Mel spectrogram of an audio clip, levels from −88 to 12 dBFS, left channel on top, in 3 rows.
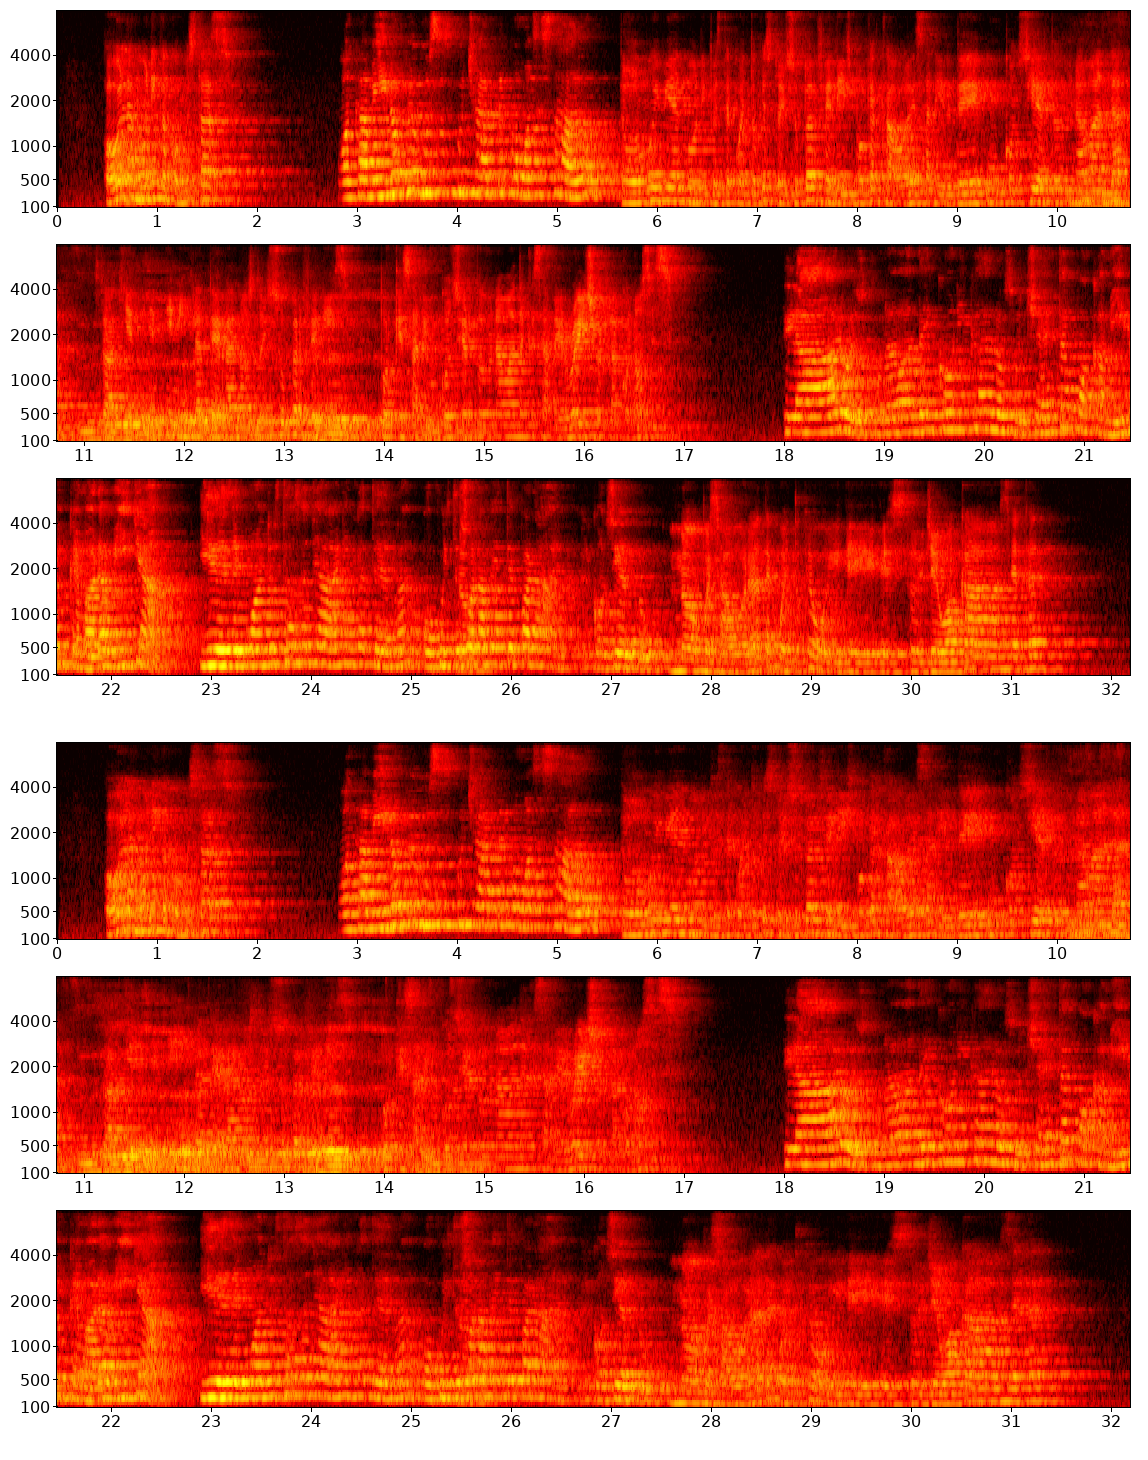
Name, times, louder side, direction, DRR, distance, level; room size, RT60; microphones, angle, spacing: voice 1, 0.5-1.8 5.6-16.9 25.4-25.6 27.6-31.3, left 2 dB, 65° left, 0 dB, 1.1 m, -29 dB
voice 2, 2.8-5.4 18.0-22.5 22.9-27.4, left 2 dB, 15° left, -5 dB, 1.3 m, -24 dB
sound 1, 9.9-15.0, right 3 dB, 45° right, 0.8 m, -28 dB
9.4 x 3.4 x 4.8 m, 1.5 s
head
